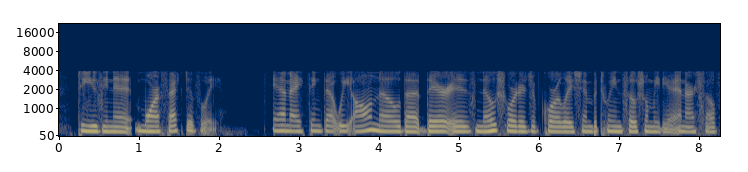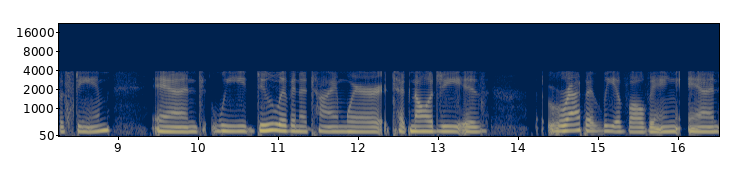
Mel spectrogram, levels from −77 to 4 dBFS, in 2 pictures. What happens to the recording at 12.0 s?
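At 12.0 s the speech carries aliasing, present across the whole clip rather than just at that moment. The audio was downsampled, which fits an 8 kHz rate, without an anti-alias filter, so content above 4 kHz folds back into the band, sitting roughly 25 dB below the signal and making sibilants gritty and metallic.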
